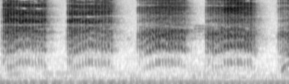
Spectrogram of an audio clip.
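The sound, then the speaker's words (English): A bright green Quaker parrot gives loud, raspy squawks, about five harsh grating calls in an even rhythm, with a steady low hum underneath and no talking. “The Quaker parents had bright green feathers and made a loud squawk that sounded like a motor that needed oil.”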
